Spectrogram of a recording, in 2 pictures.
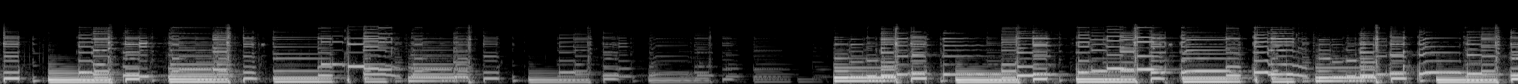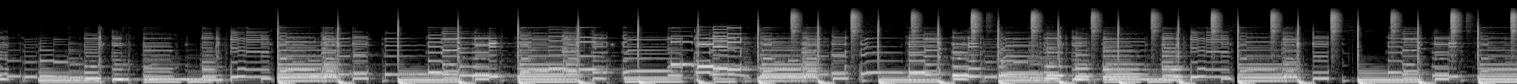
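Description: Instrumental background music with a plucked-string melody. It fades away about a quarter of the way in and starts again. A steady percussive beat joins just past halfway.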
